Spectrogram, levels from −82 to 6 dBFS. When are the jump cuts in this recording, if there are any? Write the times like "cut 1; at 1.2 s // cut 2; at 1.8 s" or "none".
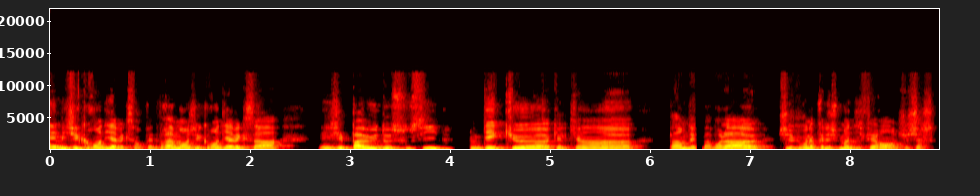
cut 1; at 4.0 s // cut 2; at 6.5 s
